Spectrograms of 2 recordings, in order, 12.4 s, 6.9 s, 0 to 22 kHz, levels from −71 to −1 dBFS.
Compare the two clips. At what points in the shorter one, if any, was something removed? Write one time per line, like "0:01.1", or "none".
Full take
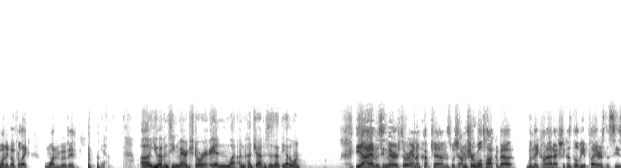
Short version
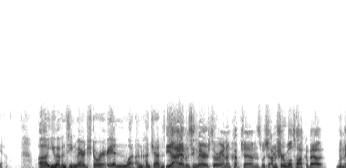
0:03.3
